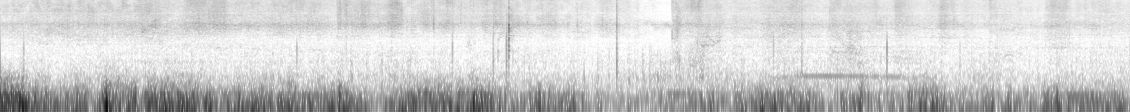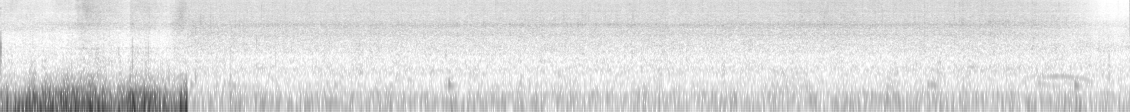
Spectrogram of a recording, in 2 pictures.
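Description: Beef tongue sizzling on a heavy steel plate over a wood fire, with a low rumble and scattered sharp clicks. About thirteen seconds in, the rumble stops abruptly, leaving a steady even hiss.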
